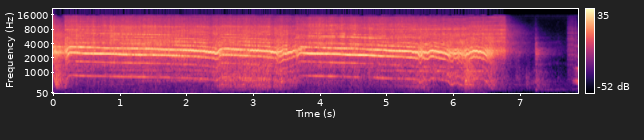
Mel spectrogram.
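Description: A power tool whines loudly, its pitch slowly sinking under load.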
